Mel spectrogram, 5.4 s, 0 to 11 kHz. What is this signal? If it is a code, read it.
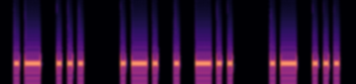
Morse code, heard as a keyed tone, about 15 wpm, 700 Hz. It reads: AS RED AS
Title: Sentences from Top 1000 Words - Review Part 2 - 15wpm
